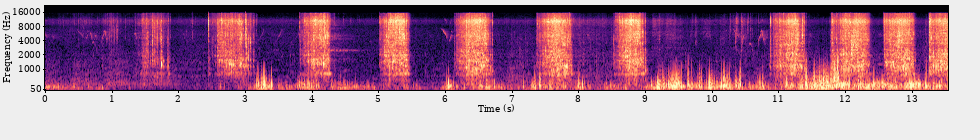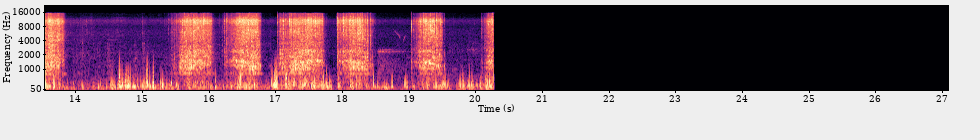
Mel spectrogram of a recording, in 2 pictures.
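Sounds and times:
trowel scraping across wall: 0.9 - 9.8, 10.4 - 14.0, 15.3 - 20.3.

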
